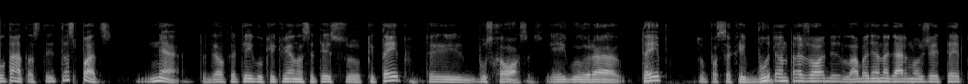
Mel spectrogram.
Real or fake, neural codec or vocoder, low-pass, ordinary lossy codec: fake; codec, 16 kHz, 8 kbps, FunCodec, trained on LibriTTS, 25 frames a second; 7.2 kHz; Opus, 16 kbps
